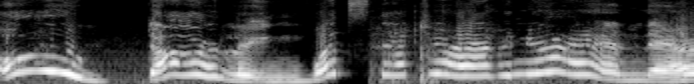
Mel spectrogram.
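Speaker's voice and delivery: shrill, very high, swooping little voice. Voicing an old woman who spots a sandwich: shrill little voice. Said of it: "you hear a shrill little".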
